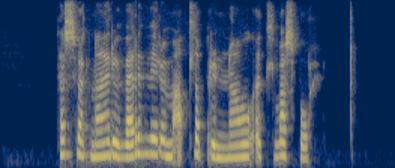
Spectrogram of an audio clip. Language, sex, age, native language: Icelandic, female, 20-29, Icelandic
